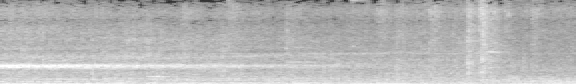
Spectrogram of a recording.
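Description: Electric commuter train running through the station: a steady low rumble with a high-pitched whine that fades away over the first few seconds.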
